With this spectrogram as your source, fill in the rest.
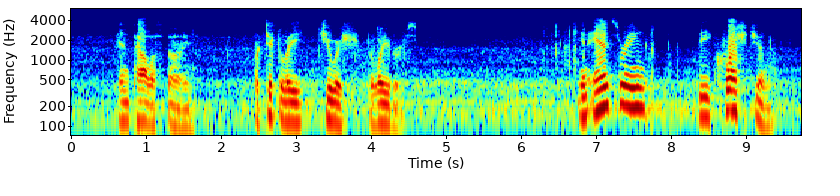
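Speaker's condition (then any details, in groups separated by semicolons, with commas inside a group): No condition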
